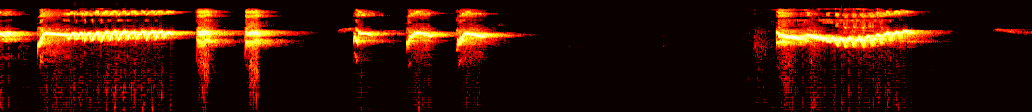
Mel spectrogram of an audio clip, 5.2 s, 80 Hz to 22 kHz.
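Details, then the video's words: Orange-headed thrush in the middle of its moult producing piercing high sustained whistles and brief clipped notes, with a pause before one long wavering whistle. "anis merah 3 detik langsung bunyi"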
